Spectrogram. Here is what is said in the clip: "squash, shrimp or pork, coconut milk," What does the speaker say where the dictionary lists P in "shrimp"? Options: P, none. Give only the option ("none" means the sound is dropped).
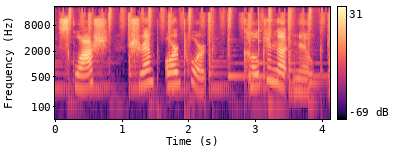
P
